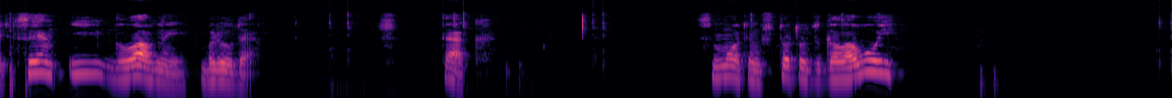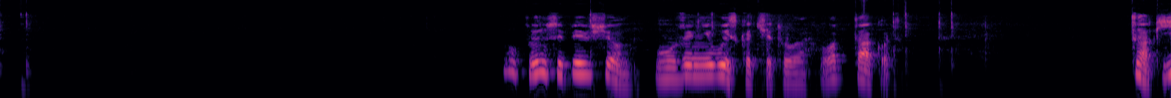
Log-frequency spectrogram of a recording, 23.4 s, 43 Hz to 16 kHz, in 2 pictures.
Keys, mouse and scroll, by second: 0.1 c, 6.3 click, 7.7 middle click, 9.8 s, 12.2-17.9 middle drag, 17.9 KP_1, 18.9 click, 20.7 click.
